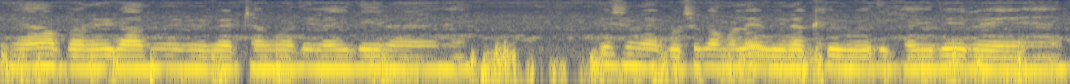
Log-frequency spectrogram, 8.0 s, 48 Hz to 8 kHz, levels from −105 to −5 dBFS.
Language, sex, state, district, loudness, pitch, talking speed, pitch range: Hindi, male, Haryana, Charkhi Dadri, -14 LUFS, 130 Hz, 155 wpm, 125-135 Hz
